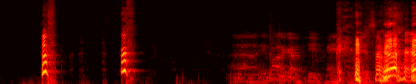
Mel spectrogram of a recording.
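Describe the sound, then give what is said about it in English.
A dog named Whiskey, with the microphone near it, gives two sharp, loud barks about a second apart, followed by a pause and then people talking with some background commotion. “You have to bark and Dad's then he'll putting bark. The microphone near Whiskey.”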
